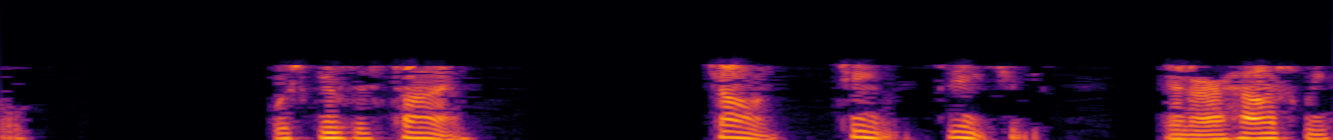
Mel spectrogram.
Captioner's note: speaking in Native language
